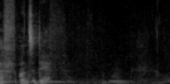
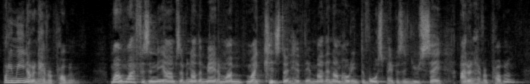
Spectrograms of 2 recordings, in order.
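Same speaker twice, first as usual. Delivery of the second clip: louder, higher and fast, retelling an indignant man; offended outburst; 5 semitones higher, 5 dB louder than usual. Retold or imitated. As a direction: fire back indignantly at God. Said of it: "He got so offended and said".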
